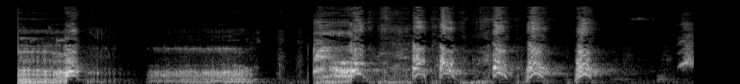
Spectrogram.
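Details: Puppy giving two drawn-out, rough growling whines, then a quick series of about eight short, sharp yipping barks with a rising, squeaky edge, ending on a brief high yelp.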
